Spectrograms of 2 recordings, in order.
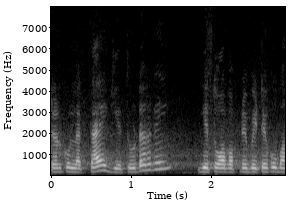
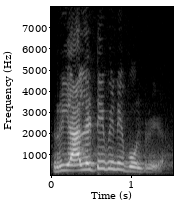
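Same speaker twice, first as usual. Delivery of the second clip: ordinary talk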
